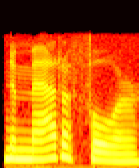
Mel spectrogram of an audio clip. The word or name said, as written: pneumatophore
